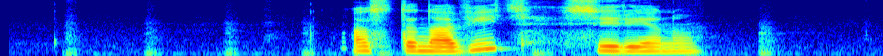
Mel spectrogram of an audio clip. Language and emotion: Russian, neutral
